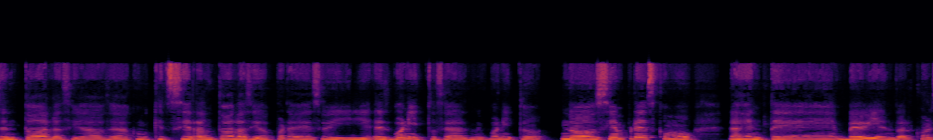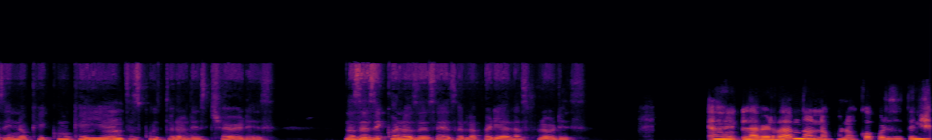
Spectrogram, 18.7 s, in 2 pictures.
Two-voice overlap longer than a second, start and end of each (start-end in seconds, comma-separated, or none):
none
